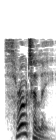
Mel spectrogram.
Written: throatily

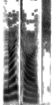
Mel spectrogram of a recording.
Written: knightage

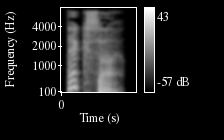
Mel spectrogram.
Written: exile

